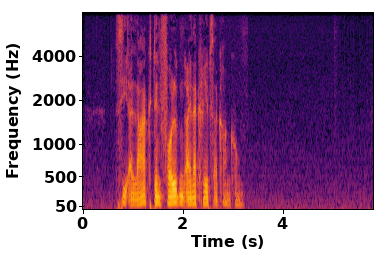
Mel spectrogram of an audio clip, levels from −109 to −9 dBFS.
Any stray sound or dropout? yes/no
no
